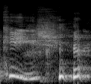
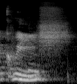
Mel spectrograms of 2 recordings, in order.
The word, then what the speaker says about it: quiche: A quiche.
